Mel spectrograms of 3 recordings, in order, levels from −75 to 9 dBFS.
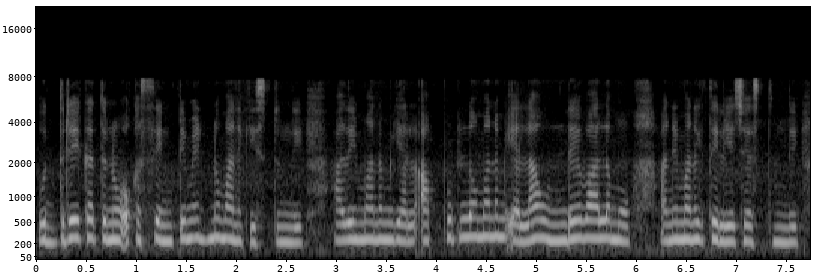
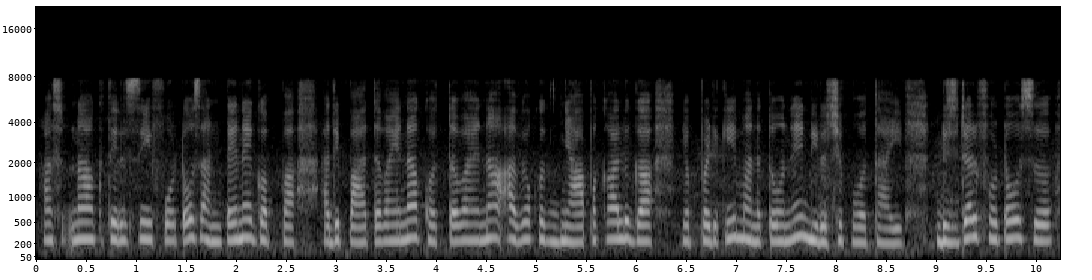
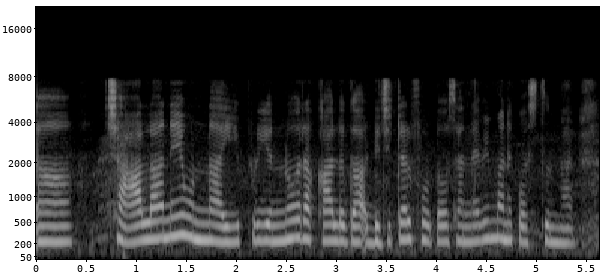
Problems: constant background noise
